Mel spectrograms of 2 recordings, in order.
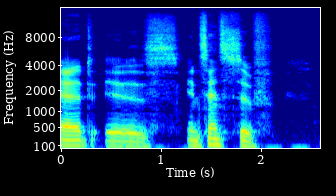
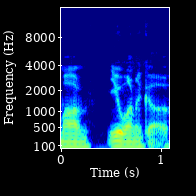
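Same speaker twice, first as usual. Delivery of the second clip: imitated stifled laugh under breath, much quieter; 3 semitones lower, 4 dB quieter than usual. Describing two actors in the next scene, retelling words laughed under breath. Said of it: "They're like laughing under their breath".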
